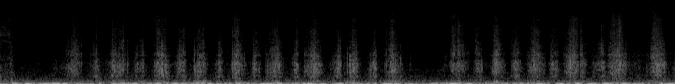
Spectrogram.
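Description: Fingertips and short nails scratch and rake through the long black synthetic wig hair at the parting of a life-size plastic/vinyl mannequin head lying on red satin fabric. The result is a steady run of soft, dry scratching strokes with a bright, hissy texture over a low rumble.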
